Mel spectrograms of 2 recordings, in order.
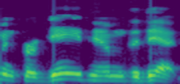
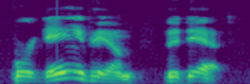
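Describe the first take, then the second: First: Said in the usual way. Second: Forgave him the debt, slow, weight on forgave; emphasized phrase. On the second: Shown as a demonstration. Preacher pointing the congregation to Forgave him the debt, slowly. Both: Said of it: "Notice that expression".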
